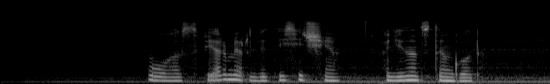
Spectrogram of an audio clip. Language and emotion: Russian, neutral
